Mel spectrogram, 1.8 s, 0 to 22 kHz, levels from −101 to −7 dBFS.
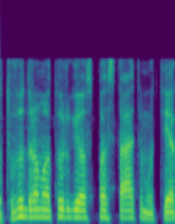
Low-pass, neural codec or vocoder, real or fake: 7.2 kHz; none; real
